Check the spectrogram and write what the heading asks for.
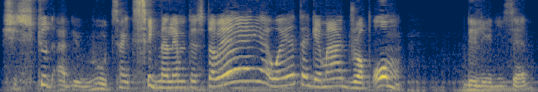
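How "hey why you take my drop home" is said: high, loud calling lady's voice. Acted. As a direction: call out to the passing cyclist, sweet and high. Lady flags down cyclist.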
